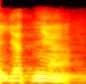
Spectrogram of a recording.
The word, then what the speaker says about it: yajna: lima macam selamatan zatnya tulisannya yajna Ayah Bunda tapi membacanya yatnya yang pertama adalah dewayatnya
